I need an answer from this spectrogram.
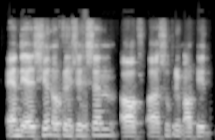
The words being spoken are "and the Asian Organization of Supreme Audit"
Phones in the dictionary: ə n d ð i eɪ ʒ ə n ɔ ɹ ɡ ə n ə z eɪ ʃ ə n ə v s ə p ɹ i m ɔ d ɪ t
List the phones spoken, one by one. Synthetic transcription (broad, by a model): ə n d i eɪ s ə n ɔ ɹ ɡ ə n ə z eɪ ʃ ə n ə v s ə p ɹ i m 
